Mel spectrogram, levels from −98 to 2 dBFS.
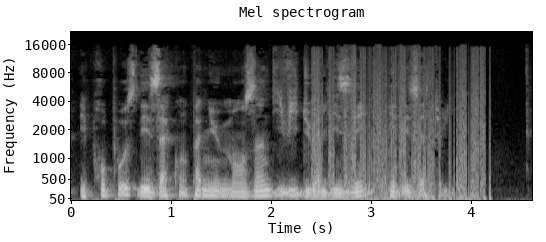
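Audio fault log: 2.41–4.19 s: loose connector crackle. A worn or dirty contact keeps making and breaking, chopping the speech into an irregular burst of scratchy crackle.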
